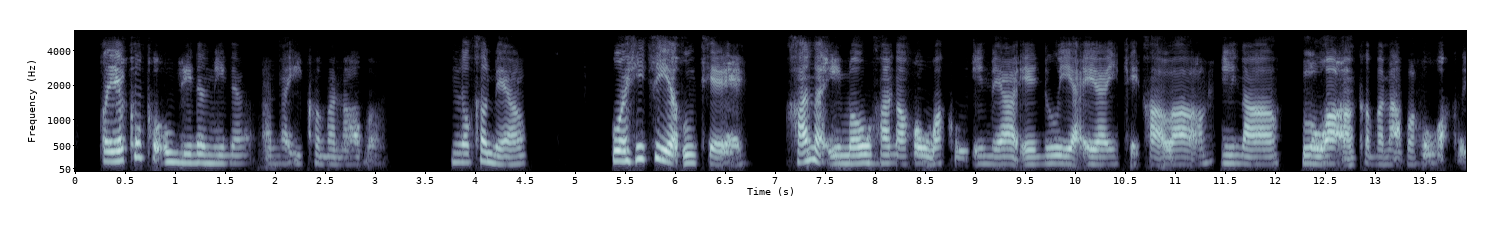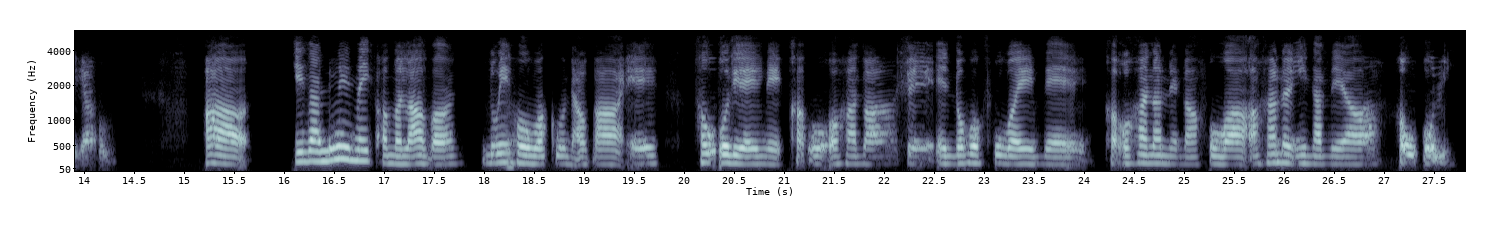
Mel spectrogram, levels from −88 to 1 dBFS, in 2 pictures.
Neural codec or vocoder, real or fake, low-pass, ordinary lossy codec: codec, 44.1 kHz, 1.7 kbps, Pupu-Codec; fake; 5.4 kHz; none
